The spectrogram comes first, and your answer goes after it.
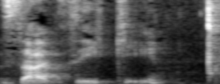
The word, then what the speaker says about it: tzatziki: to say it so the T is silent it's it's kind of an unusual spelling it's a Greek word TZ a TZ i ki i I ki but you say it Zod's iki however you say it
